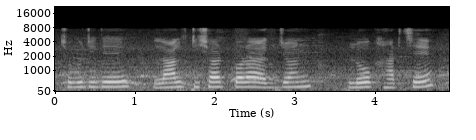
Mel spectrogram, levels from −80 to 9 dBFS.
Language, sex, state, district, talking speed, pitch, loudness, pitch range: Bengali, female, West Bengal, Cooch Behar, 85 wpm, 225 Hz, -15 LUFS, 215-230 Hz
